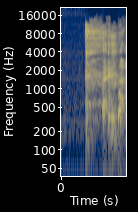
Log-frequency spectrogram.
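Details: A really bad cough: silence, then a sudden harsh, rough cough with a throaty rattle lasting under a second.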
